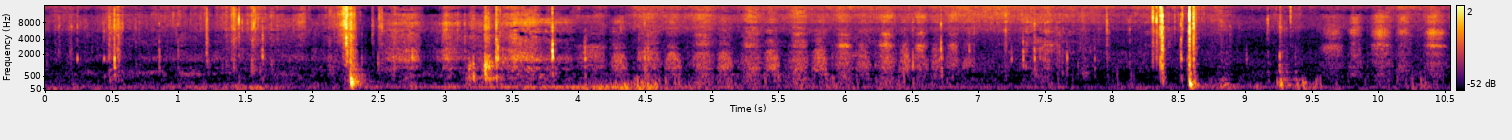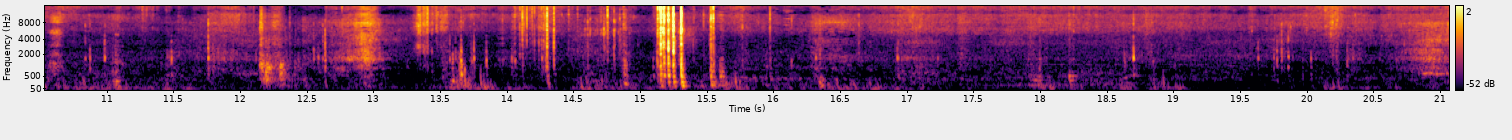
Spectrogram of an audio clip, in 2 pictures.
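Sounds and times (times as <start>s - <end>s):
person breathing heavily: 0.0s - 7.9s, 20.6s - 21.0s.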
